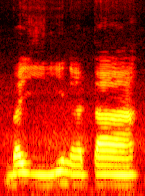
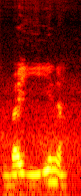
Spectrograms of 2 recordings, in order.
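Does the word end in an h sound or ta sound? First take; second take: ta sound; h sound. First: The word ends with a t and vowel. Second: The word ends with a soft h sound. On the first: The speaker calls it wrong. "Tapi kita kita tak bunyi bayyinata" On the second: The speaker calls it right. "Sebab ta tu kita baca dengan bunyi ha"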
